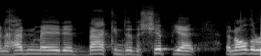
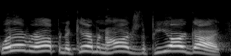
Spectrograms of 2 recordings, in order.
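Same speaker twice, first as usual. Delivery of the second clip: rapid reporter question; 6 semitones higher, faster than usual. Retold or imitated. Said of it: "is like".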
